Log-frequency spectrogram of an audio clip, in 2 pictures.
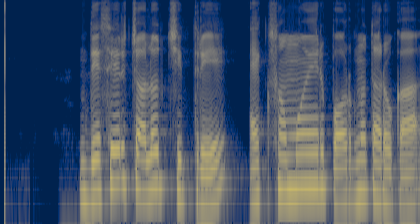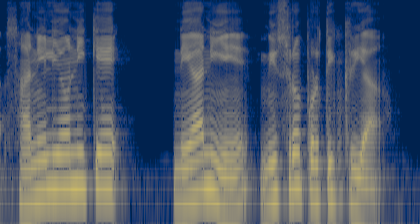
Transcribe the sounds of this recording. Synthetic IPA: d̪eʃeɾt͡ɕɔlot̪̚ːt͡ɕit̪ːɾe | ɛkʃɔmɔeɾpɔɾnot̪aɾokaʃanilionike | nejanijemiʃɾopɾot̪ikɾija̰

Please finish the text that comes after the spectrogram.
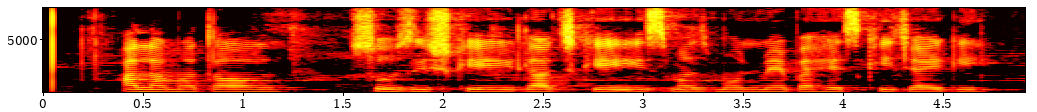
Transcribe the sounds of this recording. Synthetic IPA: ɐlaːmət̪ɔːɾ | soːzɪʃkeɪlaːd͡ʒkeɪsmɐzmuːnmẽbɐɦɛskid͡ʒaːeːɡiː

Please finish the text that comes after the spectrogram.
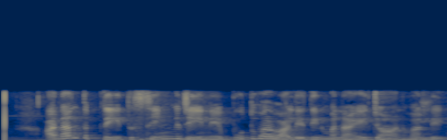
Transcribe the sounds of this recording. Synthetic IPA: ənənt̪pɾiːt̪sɪŋɡd͡ʒiːneːbʊd̪ʋaːʋaːleːd̪ɪnmənaːeːd͡ʒaːnʋəleː

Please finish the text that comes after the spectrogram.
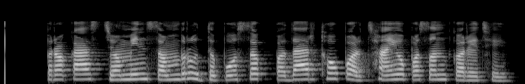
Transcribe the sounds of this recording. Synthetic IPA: pɾəkaʃd͡ʒəminsəmɾud̪ʱːəposək̚pəd̪aɾt̪ʰopəɾt͡ʃʰãjõpəsənd̪̚kəɾet͡ʃʰe

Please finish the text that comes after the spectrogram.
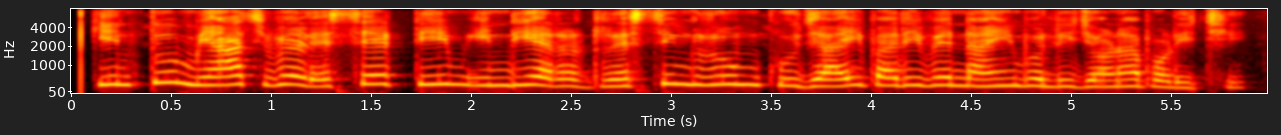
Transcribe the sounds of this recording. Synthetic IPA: kint̪umjat͡ʃbeɭeseʈimiɳɖiaɾɔɖɾesiŋɾumkud͡ʒajpaɾibenaɦĩbolid͡ʒɔɽ̃apɔɽit͡ʃʰi

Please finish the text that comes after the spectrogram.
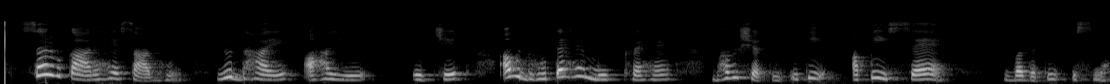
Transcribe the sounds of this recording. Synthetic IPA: sɐɾʋkaːɾəɦɛ̃saːd̪ʱuːn | jʊd̪ʱːaːeɐ̰ɦje | et͡ʃeːt̪ | ɐʋd̪ʱuːt̪eɦɛmukʰɾɛɦɛ | bʱɐʋɪʃjɐt̪iʔɪt̪ʰi | ɐpisɛː | ʋɐd̪t̪iɪsm

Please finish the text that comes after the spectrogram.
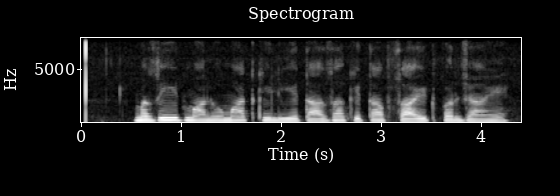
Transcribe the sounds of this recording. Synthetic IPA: mɐziːd̪maːluːmaːt̪keliet̪aːzakɪt̪aːbsaːɪʈpɐɾd͡ʒaːẽː

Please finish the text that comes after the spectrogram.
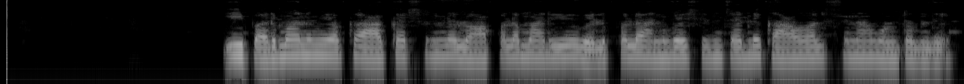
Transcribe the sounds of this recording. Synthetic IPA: iːpɐɾimaːnɐmjɔkːɐaːkɐɾʂɐnɐnulɔːpɐlɐmɐɾijuʋelupɐlɐɐnuʋeːʂiɲt͡ʃɐnikaːʋaːlɐsinaːuɳʈund̪i

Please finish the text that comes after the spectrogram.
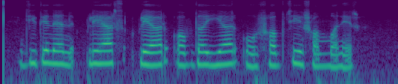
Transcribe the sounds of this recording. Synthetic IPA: d͡ʑit̪enɛnplejaɾsplejaɾɔbd̪ajaɾoʃɔbt͡ɕeʃɔmːaneɾ

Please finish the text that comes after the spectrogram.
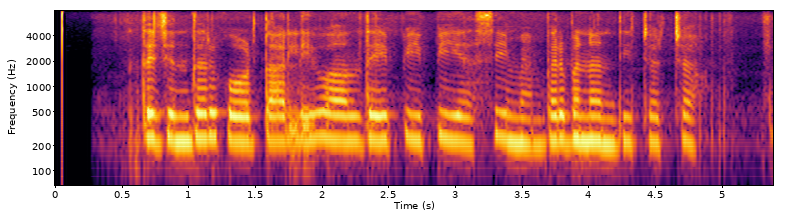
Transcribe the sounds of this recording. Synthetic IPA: d̪əd͡ʒɪnd̪əɾkoːɾt̪aːliːʋaːld̪eːpiːpiːɛːsiːmɛ̃ːmbəɾbənãːnd̪iːt͡ʃəɾt͡ʃaː

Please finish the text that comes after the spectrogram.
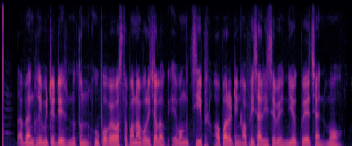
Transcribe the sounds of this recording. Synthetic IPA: d̪abɛŋklimiʈeɖeɾnot̪unupobɛbost̪ʰaponapoɾit͡ɕalokeboŋt͡ɕipʰɔpaɾeʈiŋɔpʰisaɾɦiʃeβenijoɡ̚pejet͡ɕʰenmo

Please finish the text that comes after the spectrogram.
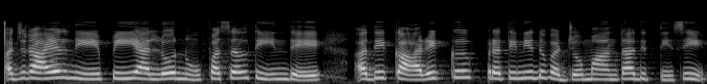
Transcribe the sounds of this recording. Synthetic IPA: əd͡ʒɾaːilneːpiːɛːlːoːnũːpʰəsəlt̪iːnd̪eː | əd̪ɪkaːɾɪkpɾət̪ɪnɪd̪ʋəd͡ʒõːmaːnt̪aːd̪ɪt̪ːiːsiː

